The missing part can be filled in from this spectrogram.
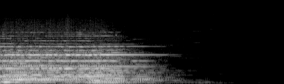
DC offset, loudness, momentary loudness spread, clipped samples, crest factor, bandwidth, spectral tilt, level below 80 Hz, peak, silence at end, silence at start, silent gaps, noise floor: under 0.1%; -15 LUFS; 13 LU; under 0.1%; 16 dB; 9 kHz; -7.5 dB/octave; -48 dBFS; -2 dBFS; 1.2 s; 0 s; none; -78 dBFS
